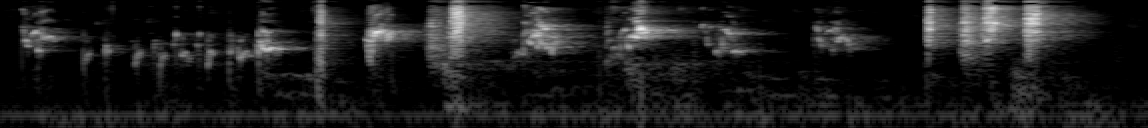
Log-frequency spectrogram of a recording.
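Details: Talking pet budgerigar, freshly moulted and grown plump, chattering indoors: a run of quick, scratchy squawks and warbled chirps, some rising and falling, packed close together with brief gaps and a faint low hum underneath.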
